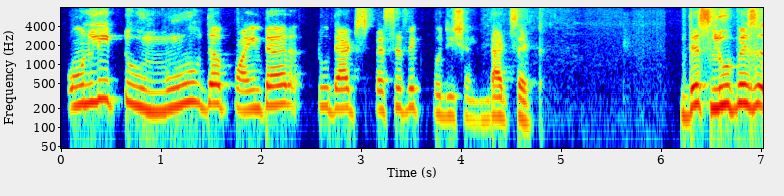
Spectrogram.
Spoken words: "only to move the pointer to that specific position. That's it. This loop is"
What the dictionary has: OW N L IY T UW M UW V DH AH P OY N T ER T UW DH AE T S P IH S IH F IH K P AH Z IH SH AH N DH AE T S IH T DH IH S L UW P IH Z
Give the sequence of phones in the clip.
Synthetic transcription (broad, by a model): OW N L IY T UW M UW V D AH P OY N T ER T UW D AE T S P IH S IH F IH K P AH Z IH SH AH N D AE T S IH T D IH S L UW P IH Z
